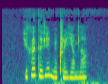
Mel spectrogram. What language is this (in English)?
Belarusian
